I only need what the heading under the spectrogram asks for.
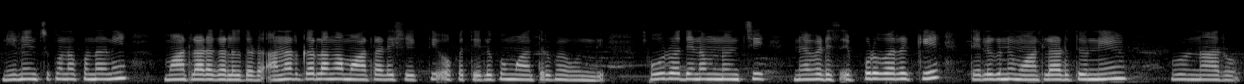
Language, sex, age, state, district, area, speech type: Telugu, female, 30-45, Andhra Pradesh, Kurnool, rural, spontaneous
